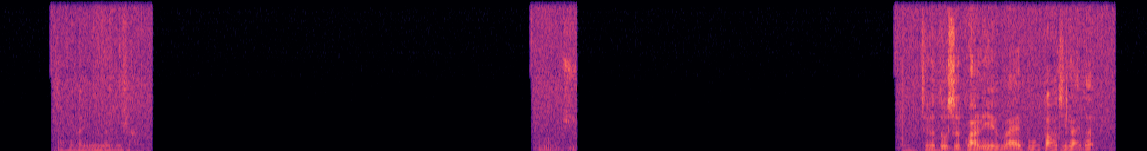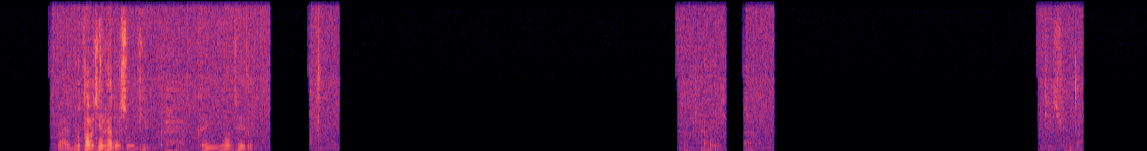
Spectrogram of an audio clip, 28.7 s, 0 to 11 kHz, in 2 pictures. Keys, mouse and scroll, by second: 1.8-4.5 middle drag, 3.7 shift+e, 12.7 middle click, 13.6 click, 14.5-15.6 right drag, 16.7 shift+l, 17.6 shift+l, 19.6-21.1 drag, 22.8 a, 24.2 right click, 27.7 click, 27.7 b.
